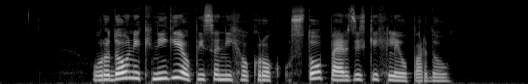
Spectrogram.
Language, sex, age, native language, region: Slovenian, female, 30-49, Slovenian, Central Slovenia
